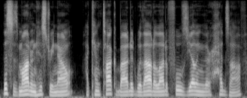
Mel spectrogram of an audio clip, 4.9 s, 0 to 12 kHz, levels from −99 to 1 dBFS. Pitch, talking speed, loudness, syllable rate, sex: 120 Hz, 230 wpm, -20 LUFS, 5.5 syllables/s, male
